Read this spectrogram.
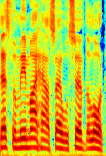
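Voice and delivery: declaring scripture. Real, not acted. Preacher quoting God's promise to the church, ringing declaration. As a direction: proclaim it with conviction. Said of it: "But God says".

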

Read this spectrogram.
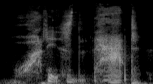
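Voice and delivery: slow, voiceless whisper. A narrator's reading. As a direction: whisper it slowly to a friend. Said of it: "whispered Bernie to Mona".

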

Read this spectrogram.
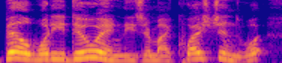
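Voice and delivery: put-on young broadcaster yelling at his mentor who tore up his questions, furious; flipped out. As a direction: yell at the mentor in disbelief. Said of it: "I flipped out".

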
